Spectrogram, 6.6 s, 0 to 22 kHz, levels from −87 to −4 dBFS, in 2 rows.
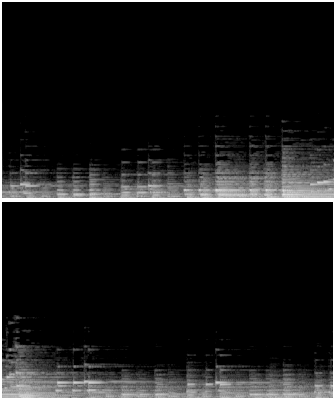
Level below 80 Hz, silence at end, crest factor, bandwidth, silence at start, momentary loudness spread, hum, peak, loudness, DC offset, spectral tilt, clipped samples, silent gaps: -42 dBFS; 0 s; 20 dB; 6.8 kHz; 0 s; 10 LU; none; -6 dBFS; -25 LUFS; under 0.1%; -7.5 dB/octave; under 0.1%; none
